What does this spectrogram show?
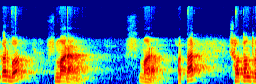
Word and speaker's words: স্মরণ: বাংলা উচ্চারণের ক্ষেত্রে এই শব্দক গঠনম কে আমরা উচ্চারণ করব স্মরণ যদি আমরা সংস্কৃতের ক্ষেত্রে উচ্চারণ করতে যাই তাহলে তবে আমরা উচ্চারণ করব স্মারণ স্মারণ অর্থাৎ স্বতন্ত্র উচ্চারণ করছি স্মরণ এবার আসছে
